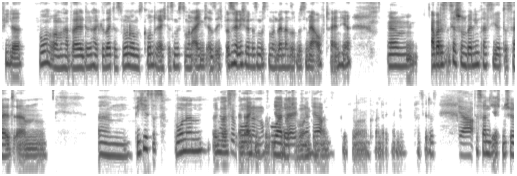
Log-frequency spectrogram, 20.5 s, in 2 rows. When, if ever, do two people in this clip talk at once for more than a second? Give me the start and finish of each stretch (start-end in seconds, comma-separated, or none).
14.6-16.7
